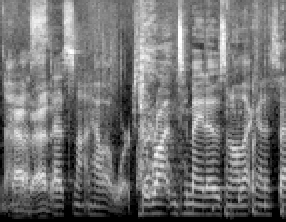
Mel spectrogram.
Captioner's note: chuckles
